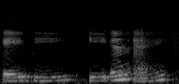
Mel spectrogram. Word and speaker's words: Abena: Abena is spelled A-B-E-N-A.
